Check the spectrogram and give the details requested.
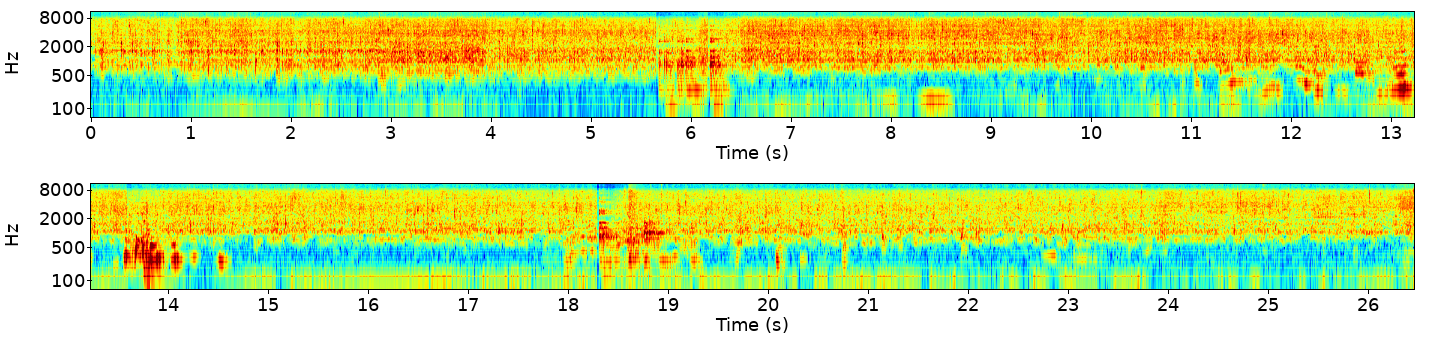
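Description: Pieces of pekasam (fermented fish) frying in hot oil with spices in a pan: a steady, dense sizzle. A spatula stirs and scrapes through it a couple of times.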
